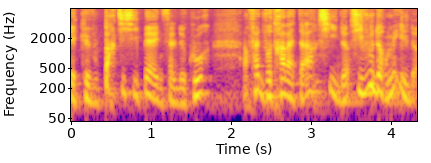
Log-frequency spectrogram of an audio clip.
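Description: Somewhat breathy, a man speaks at a fairly quick pace with lively intonation. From southwest France. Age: 50s. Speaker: tech company co-founder and author; guest. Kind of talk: TV interview. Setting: TV studio. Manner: halting, with repetitions. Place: studio. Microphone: lapel.

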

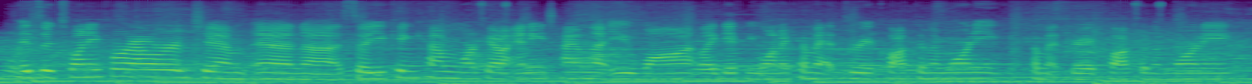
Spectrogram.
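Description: A woman talks at a very fast pace with hardly any pauses. Music plays clearly in the background. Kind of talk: interview answer. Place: gym. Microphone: lapel.

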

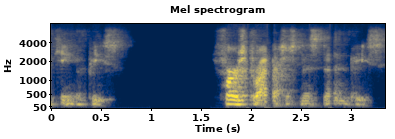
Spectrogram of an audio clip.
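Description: A man with a fairly high pitch speaks fairly slowly, with vocal fry and very wide pitch swings. The background is quiet, though room echo is audible. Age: 50s. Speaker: Bible class speaker; speaker. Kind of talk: Bible study lecture. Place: home room. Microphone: webcam.

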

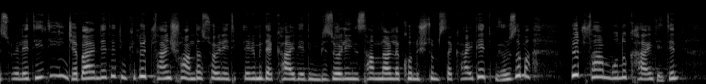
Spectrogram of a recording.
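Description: A woman with a high pitch and a dark, mellow tone talks at a very fast pace with hardly any pauses and ordinary pitch variation, over a quiet background. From Turkey. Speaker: studio expert commentator. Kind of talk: studio discussion. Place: studio. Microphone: headset.

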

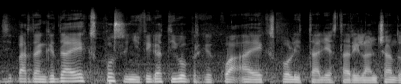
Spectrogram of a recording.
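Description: A man talks at a fairly quick pace with fairly even intonation and a slightly mellow tone.

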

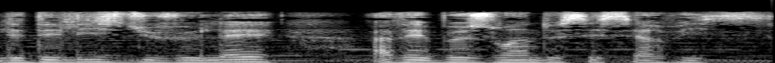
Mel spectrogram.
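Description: The speaker's pace is fairly slow, and music is heard in the background. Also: woman. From France. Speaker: voice actor; audio guide and documentary narrator.

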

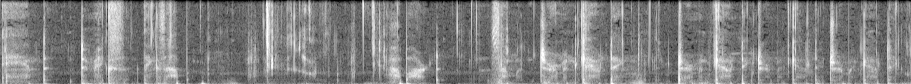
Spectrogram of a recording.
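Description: The speaker is whispering at a fairly slow pace. Long, frequent pauses break up the speech. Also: man. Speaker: ASMR creator. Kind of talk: soft ASMR whisper-style chat and counting. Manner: close-mic whisper while chewing gum. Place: home room. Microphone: studio mic.

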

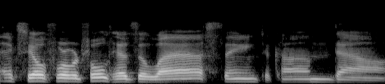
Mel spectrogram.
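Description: A man's soothing, calm tone at a very slow pace against a quiet background. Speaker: yoga instructor. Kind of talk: guided yoga class, calm cueing of poses and breath with brief reflective asides. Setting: live online broadcast to home viewers. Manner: soothing, calm and unhurried, giving short instructions in rhythm with breath; warm, conversational and encouraging, with playful words like yumminess. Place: gym.

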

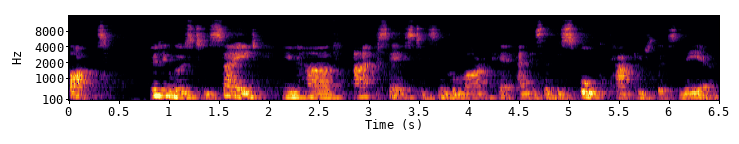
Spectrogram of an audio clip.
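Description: Speaking at a moderate pace, a woman with a Scottish accent has a fairly low pitch and fairly even intonation. Audible room echo surrounds her voice. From Scotland. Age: 40s. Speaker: politician. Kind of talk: public talk. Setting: stage with audience. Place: hall.

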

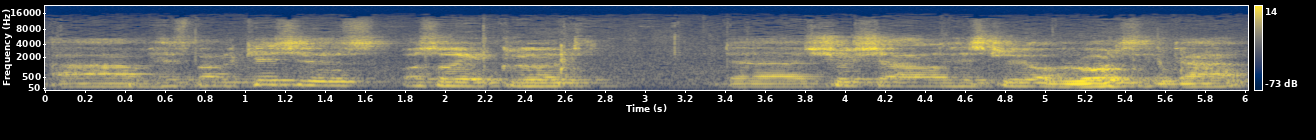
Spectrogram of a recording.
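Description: A man at a fairly slow pace, fairly even in intonation, with audible room echo and light background noise. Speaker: pharmacist and seminar chair. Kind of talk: seminar introduction and commentary. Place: hall.

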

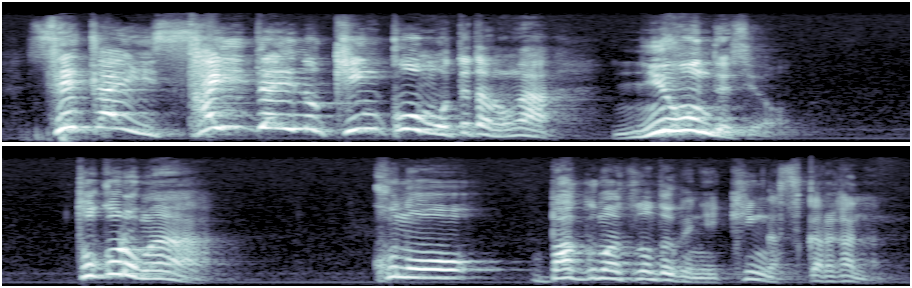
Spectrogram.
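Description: Against a quiet background, a man talks at a moderate pace in an animated tone with very wide pitch swings. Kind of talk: lecture. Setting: stage with audience. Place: hall. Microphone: handheld.

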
